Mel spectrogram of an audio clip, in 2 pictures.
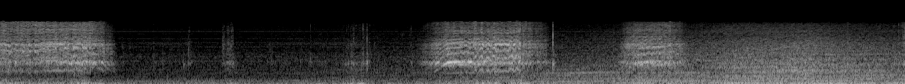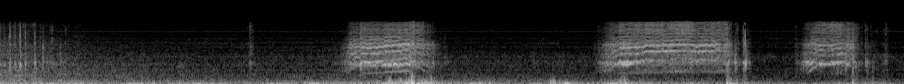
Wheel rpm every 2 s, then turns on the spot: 70, 10, 80, 30, 10, 0, 50, 50, 70.
0-2 4-10 12-14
